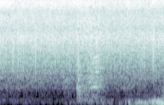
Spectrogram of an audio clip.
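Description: Bacon and corn sizzle on a Blackstone griddle, a constant close frying hiss with a brief scrape of stirring partway through and no talk.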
